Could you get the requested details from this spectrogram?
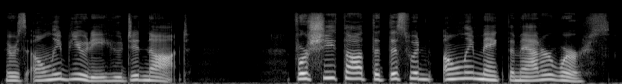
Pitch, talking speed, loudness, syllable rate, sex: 210 Hz, 175 wpm, -20 LUFS, 4.9 syllables/s, female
